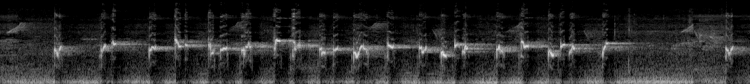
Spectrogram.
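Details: Long fighting song of a caged sooty-headed bulbul, used to draw other bulbuls into singing; a steady chain of clear whistled notes, each opening with a quick rising flick, packed closely, with faint low hum beneath.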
